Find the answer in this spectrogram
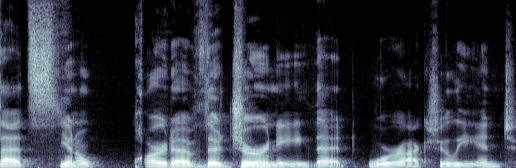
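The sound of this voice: This woman has a low pitch and a dark, mellow tone. She speaks fairly slowly with ordinary pitch variation.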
